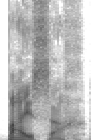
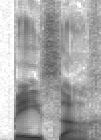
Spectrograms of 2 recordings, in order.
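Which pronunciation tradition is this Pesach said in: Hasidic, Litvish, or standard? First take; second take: Hasidic; Litvish. First: It is said with a Hasidic pronunciation. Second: It is said with a Litvish pronunciation. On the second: "Litvak say it's Pesach"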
